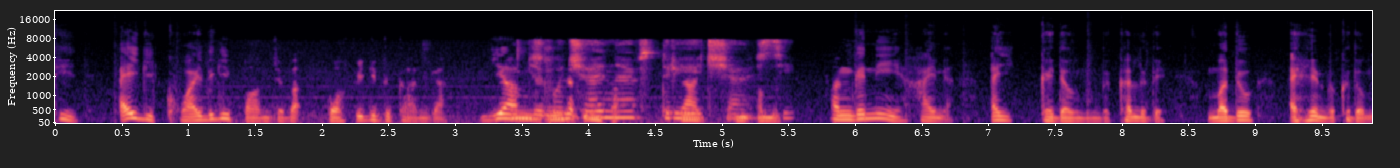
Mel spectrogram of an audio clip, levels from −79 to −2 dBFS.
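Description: The speech dips and thins in patches at 1.41–1.77, 2.03–2.89, 3.23–3.31, 3.54–4.23, 4.43–5.45 (nearly cut out) and 5.76–5.89 s. This is likely speech suppressed in double talk, where an echo canceller ducked the talker along with the echo.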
